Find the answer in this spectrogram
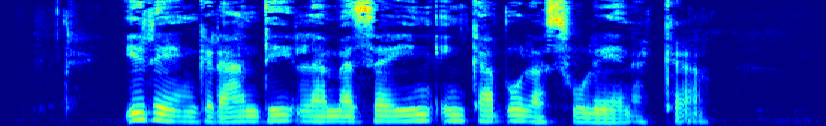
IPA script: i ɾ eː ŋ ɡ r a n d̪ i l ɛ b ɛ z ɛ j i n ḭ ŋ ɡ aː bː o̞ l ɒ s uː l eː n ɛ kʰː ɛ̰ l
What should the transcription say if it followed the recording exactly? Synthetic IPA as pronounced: i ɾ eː ŋ ɡ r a n d̪ i l ɛ m ɛ z ɛ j i n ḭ ŋ k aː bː o̞ l ɒ s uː l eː n ɛ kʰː ɛ̰ l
